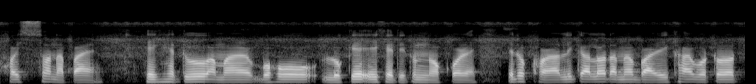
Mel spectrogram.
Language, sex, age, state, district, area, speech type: Assamese, male, 30-45, Assam, Lakhimpur, rural, spontaneous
